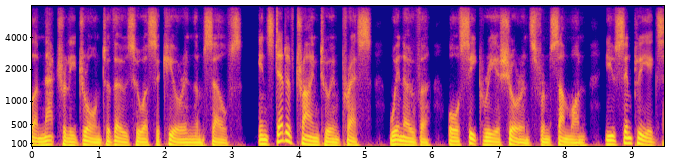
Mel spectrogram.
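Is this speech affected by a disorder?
No.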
